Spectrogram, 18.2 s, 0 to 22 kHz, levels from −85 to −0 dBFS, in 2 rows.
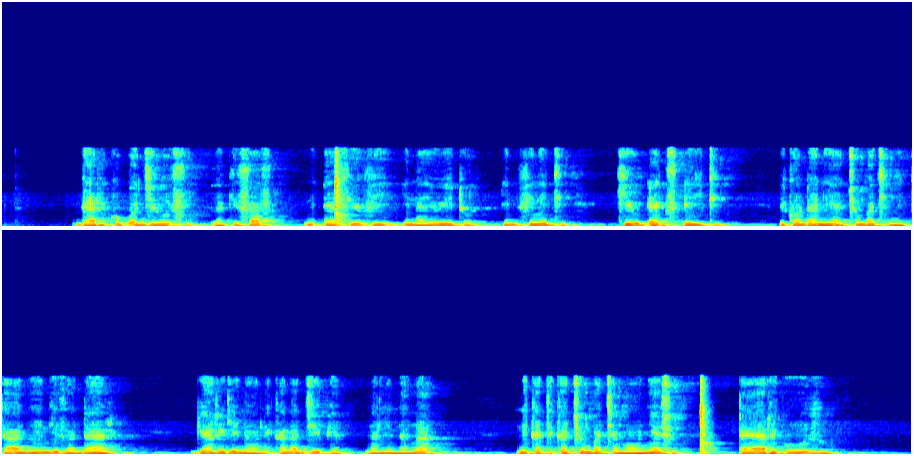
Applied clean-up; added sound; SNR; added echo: none; Snare drum; 7 dB; reverberation time 0.8 s.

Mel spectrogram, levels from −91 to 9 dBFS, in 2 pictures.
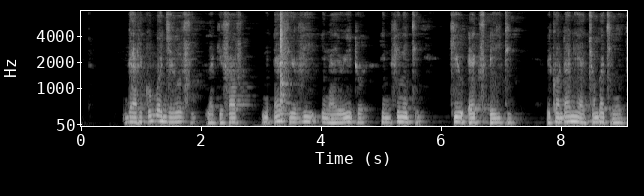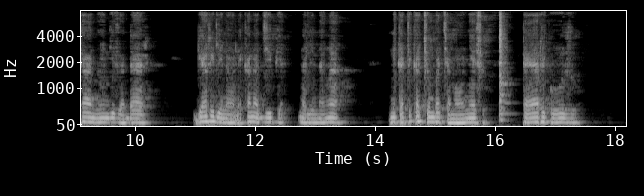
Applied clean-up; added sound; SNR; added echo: classical method WPE with log-MMSE.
